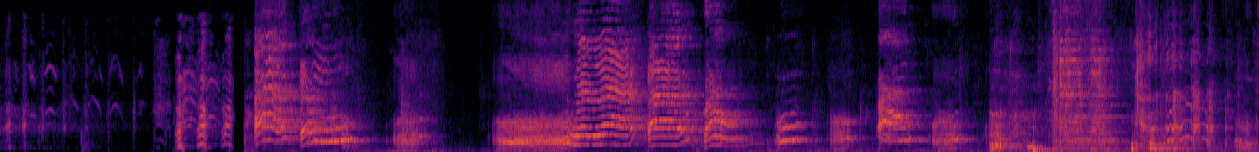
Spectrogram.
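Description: French bulldog puppy barking and whining in a run of high calls, some of them wavering in pitch, starting about two seconds in.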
